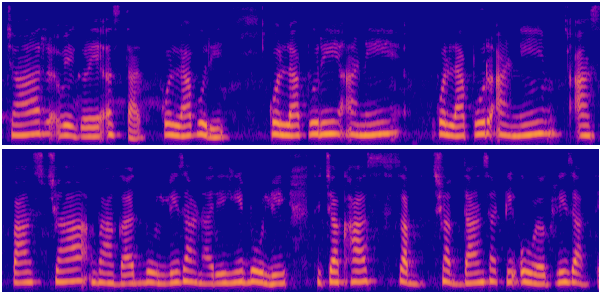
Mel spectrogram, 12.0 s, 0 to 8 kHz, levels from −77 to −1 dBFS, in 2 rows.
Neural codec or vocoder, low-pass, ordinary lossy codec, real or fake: codec, 16 kHz, 16 kbps, FunCodec, trained on LibriTTS, 50 frames a second; 7.2 kHz; none; fake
